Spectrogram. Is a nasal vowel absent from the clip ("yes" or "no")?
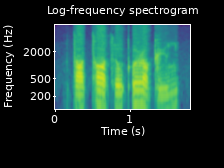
no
